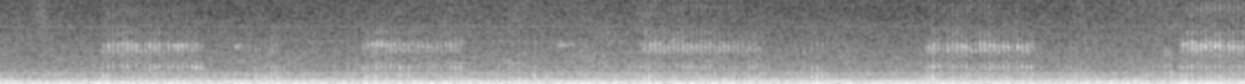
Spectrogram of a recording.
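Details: Massaged house cat giving an unbroken low purr, a dense rolling vibration, while the hand's rubbing strokes come at steady intervals of roughly two seconds.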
